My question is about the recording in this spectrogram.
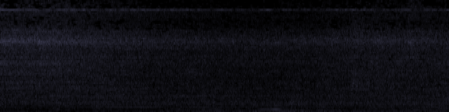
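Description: Faint, steady whooshing of a vacuum cleaner running in another room, with a faint steady tone.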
